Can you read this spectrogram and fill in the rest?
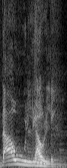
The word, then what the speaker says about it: Dhawling: Voy a pronunciar el nombre, a deletrear, es D-H-A-W-L-I-N-G, Daulin.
